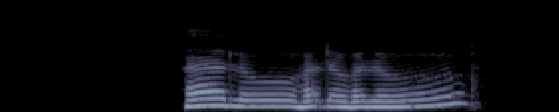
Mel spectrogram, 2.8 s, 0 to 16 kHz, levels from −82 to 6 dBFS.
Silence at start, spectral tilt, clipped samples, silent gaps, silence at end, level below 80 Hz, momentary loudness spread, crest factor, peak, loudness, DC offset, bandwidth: 0.9 s; -9 dB/octave; under 0.1%; none; 0.45 s; -84 dBFS; 6 LU; 16 dB; -18 dBFS; -34 LUFS; under 0.1%; 5.8 kHz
